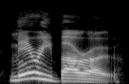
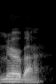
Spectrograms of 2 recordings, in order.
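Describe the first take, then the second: First: The name is said the way outsiders say it. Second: The name is said the way locals say it. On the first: The speaker is not from the town. The speaker calls it wrong. "out of towners come along and they say" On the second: The speaker is from the town. The speaker calls it right. "The locals, we just go"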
